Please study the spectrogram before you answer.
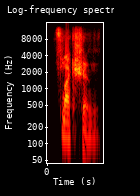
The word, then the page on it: flection: American English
